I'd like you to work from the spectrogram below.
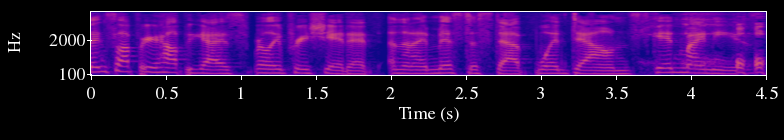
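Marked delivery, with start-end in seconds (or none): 0.0-1.9 put-on, laid-on-thick sarcasm, rushed. Speaker retelling what she said while carrying Christmas decorations, retelling own sarcastic remark. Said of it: "so super sarcastic".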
